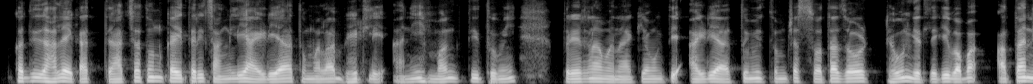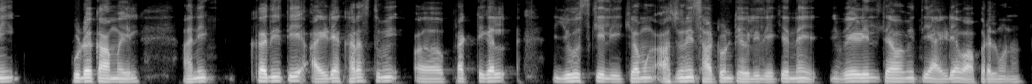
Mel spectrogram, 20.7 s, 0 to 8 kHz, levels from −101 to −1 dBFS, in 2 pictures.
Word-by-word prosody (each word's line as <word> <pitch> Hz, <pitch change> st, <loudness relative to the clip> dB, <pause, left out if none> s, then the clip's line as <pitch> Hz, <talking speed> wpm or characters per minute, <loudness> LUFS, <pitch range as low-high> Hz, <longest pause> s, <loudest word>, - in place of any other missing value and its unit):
कधी 120 Hz, +1 st, +1 dB
झालंय 115 Hz, +1 st, +4 dB
का 105 Hz, -, 0 dB, 0.2 s
त्याच्यातून 125 Hz, +7 st, 0 dB
काहीतरी 115 Hz, 0 st, +4 dB
चांगली 105 Hz, +1 st, 0 dB
आयडिया 100 Hz, +1 st, +3 dB
तुम्हाला 95 Hz, +1 st, -1 dB
भेटली 100 Hz, +1 st, -4 dB
आहे 95 Hz, -, -12 dB
आणि 100 Hz, +5 st, -1 dB
मग 100 Hz, +4 st, -1 dB, 0.2 s
ती 115 Hz, -, +2 dB
तुम्ही 100 Hz, +3 st, -1 dB, 0.5 s
प्रेरणा 100 Hz, +2 st, +1 dB
म्हणा 90 Hz, -2 st, -2 dB
किंवा 100 Hz, +1 st, -2 dB
मग 100 Hz, -, -5 dB
ती -, -, +3 dB, 0.2 s
आयडिया 95 Hz, 0 st, +2 dB, 0.2 s
तुम्ही 110 Hz, +1 st, +1 dB
तुमच्या 100 Hz, +2 st, -3 dB
स्वतःजवळ 110 Hz, +4 st, +2 dB, 0.2 s
ठेवून 110 Hz, +5 st, +2 dB
घेतली 100 Hz, -1 st, 0 dB
की 110 Hz, +3 st, +3 dB
बाबा 105 Hz, +3 st, +3 dB, 0.3 s
आता 105 Hz, +5 st, +4 dB
नाही, 120 Hz, -1 st, +2 dB, 0.6 s
पुढं 120 Hz, 0 st, +6 dB
कामं 110 Hz, -1 st, +4 dB
येईल 105 Hz, +1 st, -1 dB, 0.5 s
आणि 110 Hz, +5 st, +2 dB, 0.5 s
कधी 130 Hz, 0 st, +6 dB
ती 140 Hz, +1 st, +4 dB
आयडिया 105 Hz, +4 st, +2 dB
खरंच 125 Hz, +2 st, 0 dB
तुम्ही 130 Hz, +1 st, 0 dB, 0.2 s
अ, 110 Hz, -, -4 dB, 0.3 s
प्रॅक्टिकल 120 Hz, +4 st, +1 dB, 0.5 s
युज 115 Hz, +3 st, +1 dB
केली 110 Hz, -4 st, 0 dB
किंवा 110 Hz, 0 st, +2 dB
मग 120 Hz, -, -5 dB
अजूनही 120 Hz, +5 st, +2 dB
साठवून 110 Hz, 0 st, -1 dB
ठेवलेली 100 Hz, -2 st, -1 dB
आहे 100 Hz, -, -2 dB
की 110 Hz, +3 st, -1 dB
नाही 110 Hz, -1 st, -1 dB, 0.3 s
वेळ 115 Hz, +4 st, +2 dB
येईल 120 Hz, -1 st, 0 dB
तेव्हा 110 Hz, -1 st, +3 dB
मी 115 Hz, +1 st, -2 dB
ती 120 Hz, -, -1 dB
आयडिया 100 Hz, +2 st, 0 dB
वापरेल 95 Hz, 0 st, -1 dB
म्हणून? 95 Hz, 0 st, -8 dB
110 Hz, 170 wpm, -23 LUFS, 100-115 Hz, 0.6 s, पुढं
